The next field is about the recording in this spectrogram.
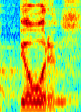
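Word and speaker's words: pure: तो इसलिए आपको ध्यान से सीखना है कि यू के बाद अगर आर इ रहेगा तो यू का उच्चारण यू हो जाएगा। जैसे पी से हो गया आधा प। यू का उच्चारण यहां यो हो जाएगा। क्यों होगा? क्योंकि आर इ है। आर ई से हो गया दोस्तों र लिखा गया आपका प्योर। इसे क्या पढ़ा जाएगा? प्योर।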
